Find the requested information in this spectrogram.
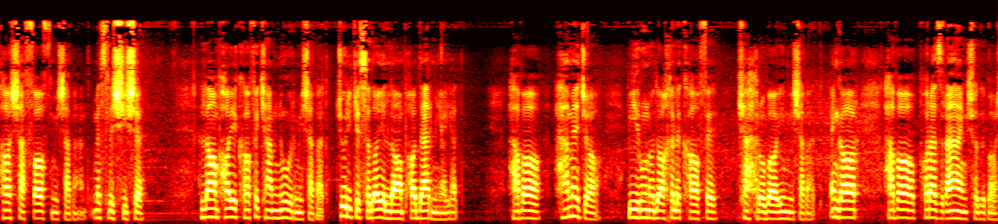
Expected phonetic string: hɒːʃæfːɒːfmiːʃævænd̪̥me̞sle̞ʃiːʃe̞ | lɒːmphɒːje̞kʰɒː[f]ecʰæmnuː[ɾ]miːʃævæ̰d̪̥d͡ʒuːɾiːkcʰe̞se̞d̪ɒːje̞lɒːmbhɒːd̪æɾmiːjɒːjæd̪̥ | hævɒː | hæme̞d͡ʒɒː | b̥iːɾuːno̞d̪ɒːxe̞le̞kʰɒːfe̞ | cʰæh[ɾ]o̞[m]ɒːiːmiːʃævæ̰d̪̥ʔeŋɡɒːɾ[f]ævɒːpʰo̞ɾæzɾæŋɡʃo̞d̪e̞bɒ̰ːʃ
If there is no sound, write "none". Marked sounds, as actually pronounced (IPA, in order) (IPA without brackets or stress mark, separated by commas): f, ɾ, ɾ, b, h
